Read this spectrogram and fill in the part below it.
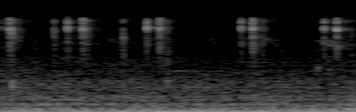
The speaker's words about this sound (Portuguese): Esse programa aqui ele é tão rústico, mas tão rústico que o barulhinho do clique do mouse fica aparecendo em todo o programa.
